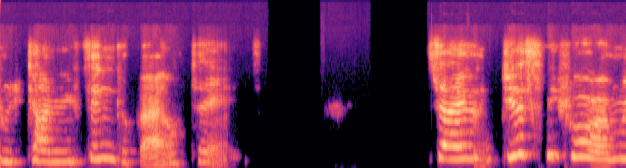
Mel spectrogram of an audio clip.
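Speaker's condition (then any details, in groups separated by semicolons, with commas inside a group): Cerebral palsy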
